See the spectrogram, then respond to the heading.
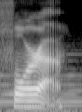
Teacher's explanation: But in for me, the m in me is a consonant sound. So the r in for usually isn't pronounced. It's silent.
